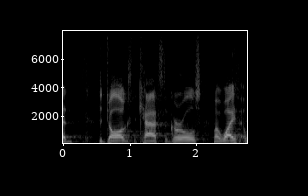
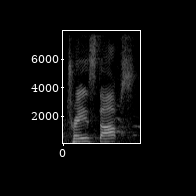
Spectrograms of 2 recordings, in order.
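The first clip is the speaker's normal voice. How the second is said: usual speaking voice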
